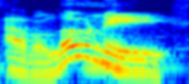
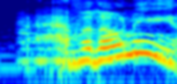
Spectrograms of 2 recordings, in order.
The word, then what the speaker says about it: Avellone: fairly lengthy post from chris abalone avaloni i think i've heard it pronounced like that so i'm gonna roll with it where he talks a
